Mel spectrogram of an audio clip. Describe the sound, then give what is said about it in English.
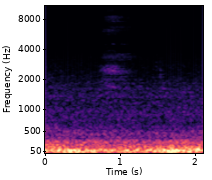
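Road noise from a moving car fills the cabin, a steady, loud low rumble with a broad hiss above it that runs unbroken and without talk. “I'm going to stop recording because I'm driving and it's not super safe to be recording and driving at the same time”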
